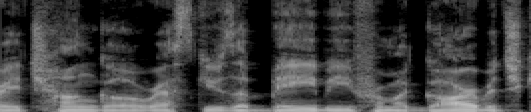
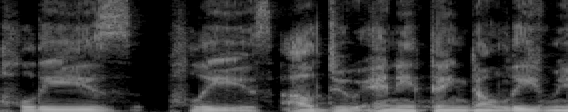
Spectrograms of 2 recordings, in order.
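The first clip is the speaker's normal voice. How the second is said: put-on pleading tone, quieter; 5 dB quieter than usual. Retelling a film scene where a woman begs a man: imitating someone begging. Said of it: "she's begging Rodolfo".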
